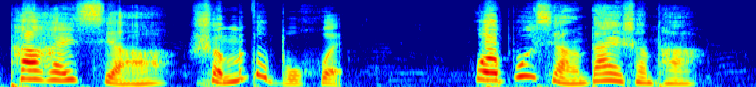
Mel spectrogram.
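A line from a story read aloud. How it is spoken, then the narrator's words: Smiling. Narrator (Chinese): 季如兰微笑着说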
